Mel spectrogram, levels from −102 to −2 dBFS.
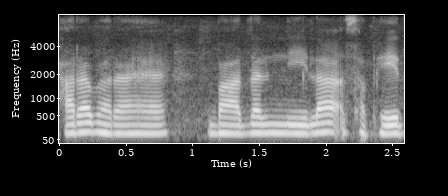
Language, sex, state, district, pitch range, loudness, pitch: Hindi, female, Uttarakhand, Uttarkashi, 150-160 Hz, -16 LUFS, 155 Hz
